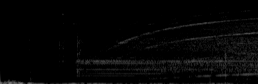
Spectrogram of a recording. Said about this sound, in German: Oh, jetzt kommt auch noch meine Mutter mit dem Staubsauger rein.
